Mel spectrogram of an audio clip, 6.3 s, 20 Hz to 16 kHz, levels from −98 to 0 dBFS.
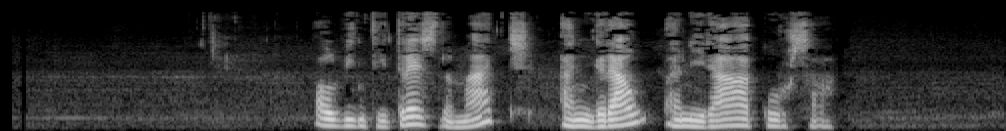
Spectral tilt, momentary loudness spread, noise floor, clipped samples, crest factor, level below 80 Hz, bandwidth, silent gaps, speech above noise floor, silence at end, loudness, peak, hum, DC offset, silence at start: -5 dB/octave; 14 LU; -62 dBFS; under 0.1%; 24 dB; -74 dBFS; 11.5 kHz; none; 40 dB; 1.1 s; -22 LUFS; 0 dBFS; none; under 0.1%; 1.95 s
